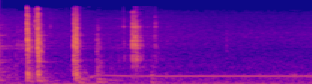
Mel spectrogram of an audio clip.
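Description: Ignition key jingling and clicking in the lock as it is turned to the on position: a few sharp clicks in the first half second. Then a faint steady tone comes on and holds.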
